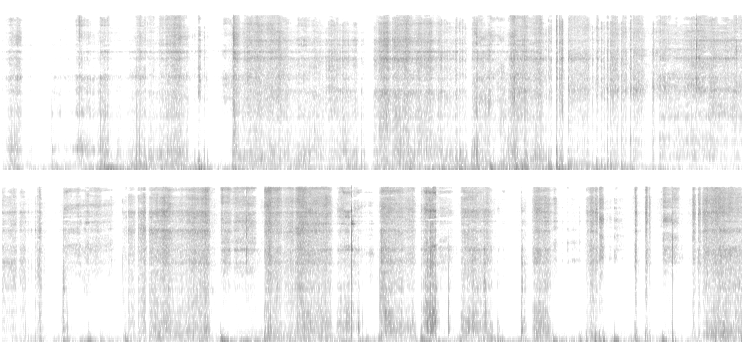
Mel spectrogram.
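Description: Long nails scratch the side of a small clear plastic tube container and tap its aluminum screw lid. The result is a dense run of dry, low-heavy scraping and quick ticking taps that die away almost at once, with brief silent gaps between bursts.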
